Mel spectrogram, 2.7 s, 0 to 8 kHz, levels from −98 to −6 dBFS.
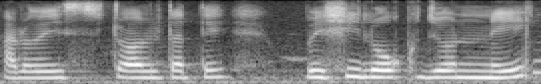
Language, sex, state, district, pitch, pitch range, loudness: Bengali, female, West Bengal, North 24 Parganas, 240 Hz, 230-250 Hz, -13 LUFS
